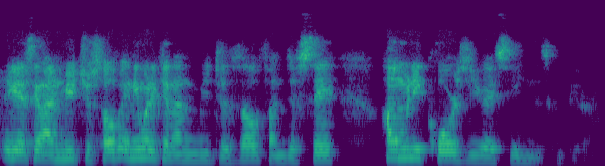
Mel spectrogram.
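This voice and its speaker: Racing along in a fairly high voice with a darkish tone, a computer course instructor teaches a live class over a video call, walking through each step and checking in with "okay?" and "right?". His laptop or headset mic makes the audio muffled.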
